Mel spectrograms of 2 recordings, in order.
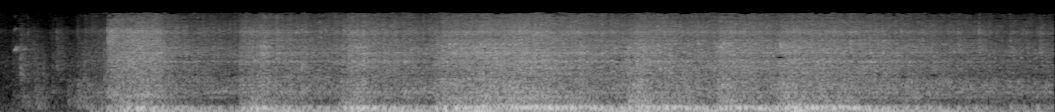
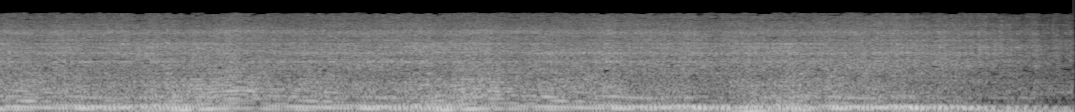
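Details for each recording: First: Motorcycle that revved high on its own, after adjusting accelerator cable free play: the engine catches quickly and settles into an even, steady idle without the revs climbing; normal sound, problem fixed. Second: Motorcycle with accelerator cable lacking free play: engine holds a raised, slightly wandering idle with no throttle and won't settle; the stuck cable holds it open, and once freed the bike no longer races by itself.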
